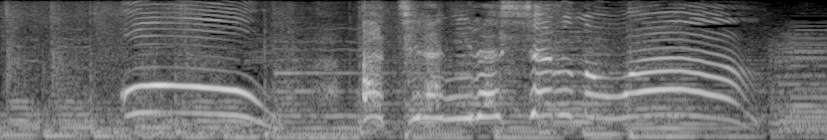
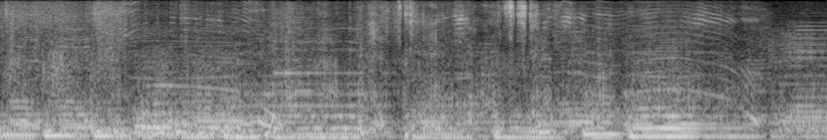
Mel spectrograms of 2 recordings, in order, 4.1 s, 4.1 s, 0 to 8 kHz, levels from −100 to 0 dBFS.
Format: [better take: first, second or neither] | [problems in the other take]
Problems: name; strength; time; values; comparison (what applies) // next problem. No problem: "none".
first | noise reduction (neural separator model SepFormer DNS4)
